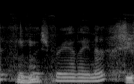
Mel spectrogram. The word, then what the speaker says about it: Maria-Elena: So, for those of you who understand Spanish or it's easier for you to pronounce, it's actually Maria-Elena, mm-hmm. English Maria-Elena.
